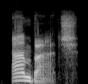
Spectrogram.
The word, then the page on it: ambatch: British English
